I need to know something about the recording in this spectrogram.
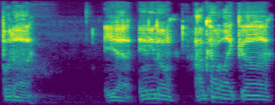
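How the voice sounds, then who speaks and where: A man's voice: on the low side, measured pace, background noise. A young American man calling in from his phone, talking hesitantly with many fillers. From United States. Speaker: caller. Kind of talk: phone-in conversation.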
